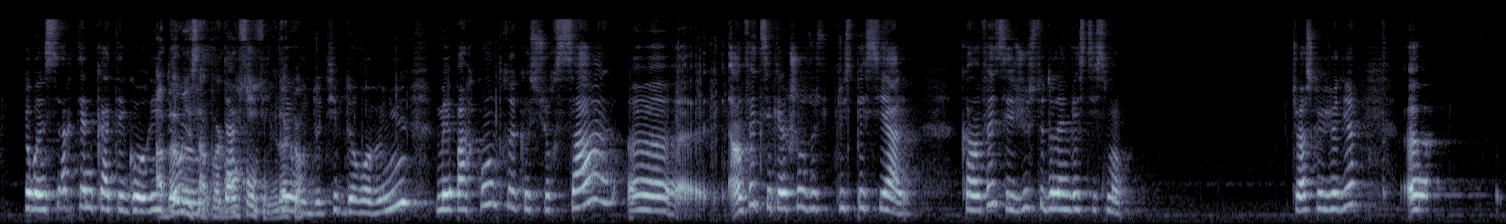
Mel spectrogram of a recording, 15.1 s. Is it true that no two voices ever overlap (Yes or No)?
No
